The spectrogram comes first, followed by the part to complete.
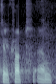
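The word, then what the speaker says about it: Kilcruit: know it's uh it's we always know as killcrut i was actually surprised when i saw the spelling with the eye in the middle of it um but anyway it's pronounced kill crot it always has been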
